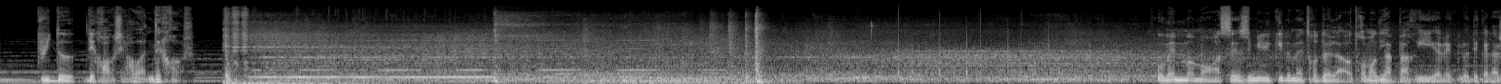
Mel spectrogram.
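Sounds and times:
speech: 0.4s - 2.6s, 11.6s - 15.0s
sharp clank: 2.2s - 5.5s
ambient station noise: 2.3s - 15.0s
commuter train idling at a station platform: 2.6s - 10.1s.

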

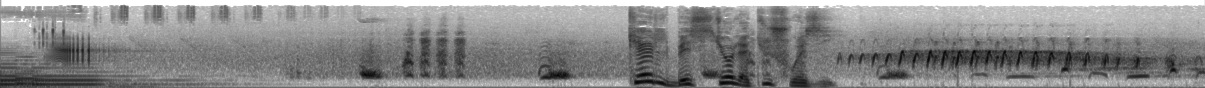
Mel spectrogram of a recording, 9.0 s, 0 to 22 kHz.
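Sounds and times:
female common cuckoo bubbling call: 0.2s - 1.7s, 5.2s - 9.0s
speech: 4.8s - 6.4s.

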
